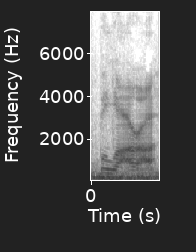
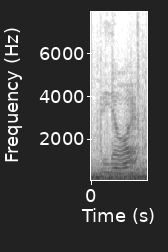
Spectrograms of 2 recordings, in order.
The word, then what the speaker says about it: Bullara: but that does mean we have to leave bolara and we're so sad honestly and a bit of confirmation it is pronounced bolara not bullara we've heard so many different pronunciations of like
